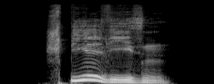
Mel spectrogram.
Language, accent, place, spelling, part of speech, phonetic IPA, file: German, Germany, Berlin, Spielwiesen, noun, [ˈʃpiːlˌviːzn̩], De-Spielwiesen.ogg
- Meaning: plural of Spielwiese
